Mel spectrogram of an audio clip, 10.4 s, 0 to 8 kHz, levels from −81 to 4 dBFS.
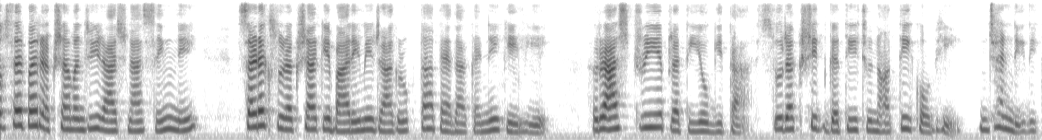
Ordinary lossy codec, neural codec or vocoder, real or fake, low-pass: Opus, 64 kbps; codec, 44.1 kHz, 7.8 kbps, Pupu-Codec; fake; 7.2 kHz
